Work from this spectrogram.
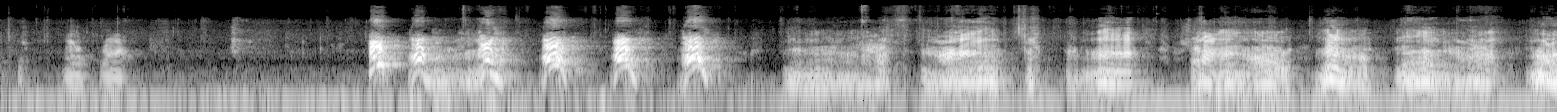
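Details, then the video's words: German Shorthaired Pointer and Jagdterrier locked in a fight: after a quiet start, five sharp barks follow in quick succession, then a continuous run of raspy snarls and growling barks. "German Shorthaired Pointer vs Jagd terrier Fight"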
